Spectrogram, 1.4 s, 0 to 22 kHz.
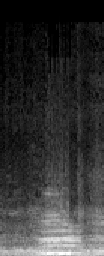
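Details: Sahiwal bull calf at the Aftabganj cattle market in Dinajpur, Bangladesh, on market day, 8 August: a short moo with a tonal low band that rises and falls, over the murmur of the crowd.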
